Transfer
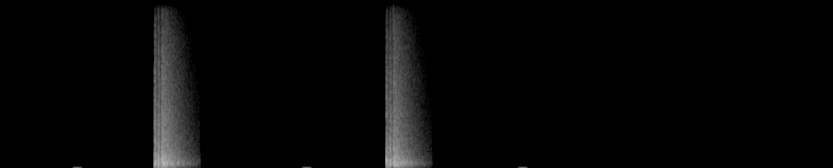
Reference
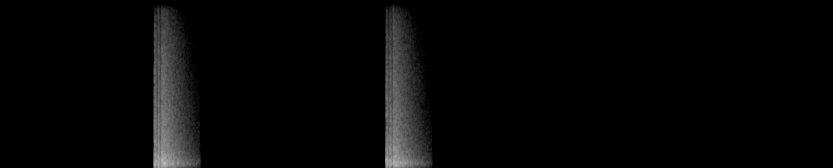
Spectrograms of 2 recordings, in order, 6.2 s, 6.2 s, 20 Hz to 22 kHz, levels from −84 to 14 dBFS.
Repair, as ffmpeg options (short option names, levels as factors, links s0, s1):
-filter_complex "[0:a]adeclick=t=4,asplit=3[s0][s1][s2];[s0]afade=t=out:st=0.54:d=0.02[s3];[s1]highpass=f=140:w=0.5412,highpass=f=140:w=1.3066,afade=t=in:st=0.54:d=0.02,afade=t=out:st=0.66:d=0.02[s4];[s2]afade=t=in:st=0.66:d=0.02[s5];[s3][s4][s5]amix=inputs=3:normalize=0,asplit=3[s6][s7][s8];[s6]afade=t=out:st=2.26:d=0.02[s9];[s7]highpass=f=140:w=0.5412,highpass=f=140:w=1.3066,afade=t=in:st=2.26:d=0.02,afade=t=out:st=2.38:d=0.02[s10];[s8]afade=t=in:st=2.38:d=0.02[s11];[s9][s10][s11]amix=inputs=3:normalize=0,asplit=3[s12][s13][s14];[s12]afade=t=out:st=3.88:d=0.02[s15];[s13]highpass=f=140:w=0.5412,highpass=f=140:w=1.3066,afade=t=in:st=3.88:d=0.02,afade=t=out:st=4:d=0.02[s16];[s14]afade=t=in:st=4:d=0.02[s17];[s15][s16][s17]amix=inputs=3:normalize=0"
